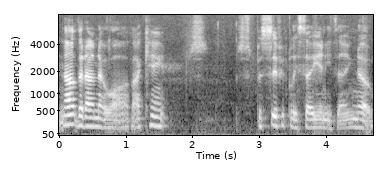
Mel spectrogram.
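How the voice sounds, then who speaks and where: A woman with an Alabama accent talks with big swings in loudness. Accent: Southern US (Alabama). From US South, Dothan, Alabama. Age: 80s+. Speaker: war widow. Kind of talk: oral history interview. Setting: podcast studio.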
